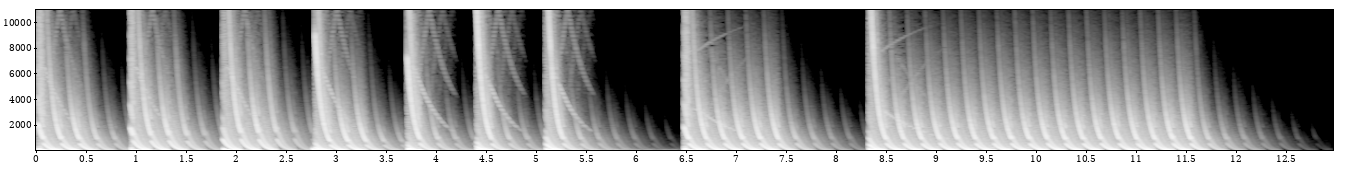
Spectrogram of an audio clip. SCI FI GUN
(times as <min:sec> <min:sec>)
0:01.0 0:05.9, 0:06.5 0:07.7, 0:08.4 0:09.5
